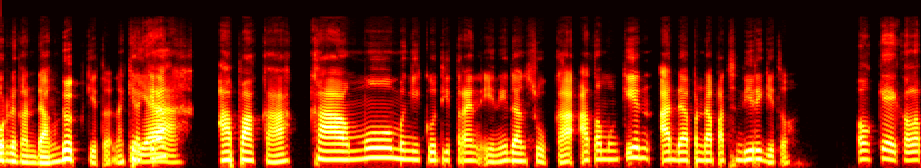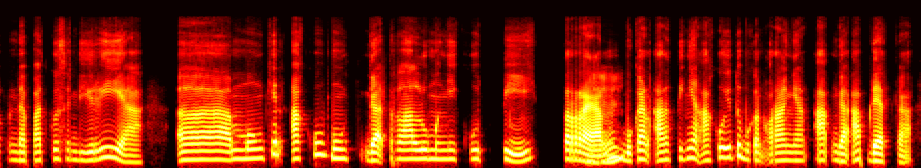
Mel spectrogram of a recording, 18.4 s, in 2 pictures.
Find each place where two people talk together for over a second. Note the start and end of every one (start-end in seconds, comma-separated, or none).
none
